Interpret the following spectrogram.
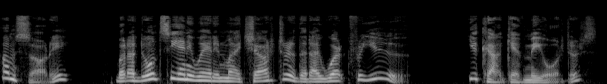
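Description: A sly Scottish military villain acted out by a man narrating, middle-aged and smug, often lifting higher in pitch. He is mockingly polite, as befits a cool audiobook antagonist, and sounds close and dry. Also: sing-song, normal speed, vocal fry, no room sound, heavily acted. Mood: mocking, dismissive.

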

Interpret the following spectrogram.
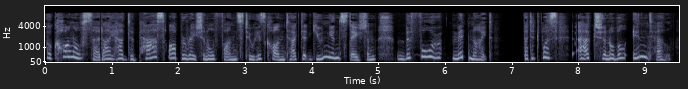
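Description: A woman's voice: on the high side, moderate pace, hardly any pauses, warm tone, no echo, clean studio sound, lightly acted. A woman playing an earnest young female intelligence clerk, anxious but determined, with an urgent, pleading manner. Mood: urgent, defensive. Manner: pleading, self-justifying, urgent.

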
